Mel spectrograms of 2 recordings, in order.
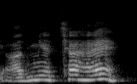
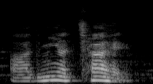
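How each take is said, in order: First: "आदमी अच्छा है" asked as a question, voice lifted on "है"; questioning tune. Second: "आदमी अच्छा है" as a slow statement, falling at the end; falling statement tune. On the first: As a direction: ask "आदमी अच्छा है" with a questioning lift at the end. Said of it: "question mark है". (प्रश्न के लहजे में "आदमी अच्छा है?") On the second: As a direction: state "आदमी अच्छा है" slowly, letting "है" drop. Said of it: "कभी अप डाउन देखने को मिलेगा". (कथन के लहजे में "आदमी अच्छा है", अंत में सुर नीचे) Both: Shown as a demonstration.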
